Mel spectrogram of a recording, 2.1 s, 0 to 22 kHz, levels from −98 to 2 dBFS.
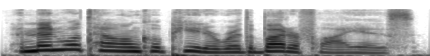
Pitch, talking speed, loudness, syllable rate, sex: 245 Hz, 280 wpm, -14 LUFS, 7.4 syllables/s, female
